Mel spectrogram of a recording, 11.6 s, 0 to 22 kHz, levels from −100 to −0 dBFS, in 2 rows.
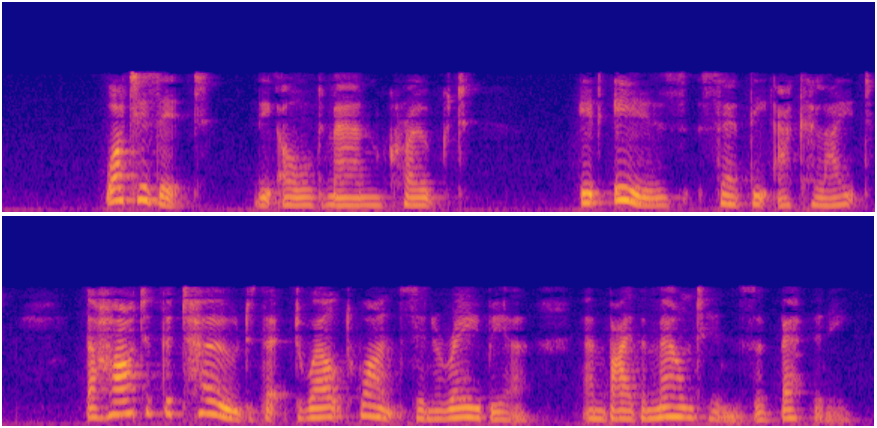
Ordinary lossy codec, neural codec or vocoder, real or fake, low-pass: MP3, 48 kbps; none; real; 5.4 kHz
